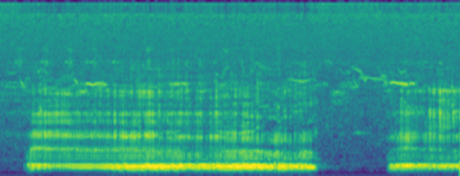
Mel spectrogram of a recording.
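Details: Sustained low buffalo bellow lasting around three and a half seconds, droning and even in pitch with strong overtones. After a brief silence a second call starts and runs to the end.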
